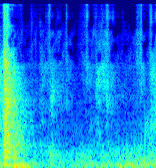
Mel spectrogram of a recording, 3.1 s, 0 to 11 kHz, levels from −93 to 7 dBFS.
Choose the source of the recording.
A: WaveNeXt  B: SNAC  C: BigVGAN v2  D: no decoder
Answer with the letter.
A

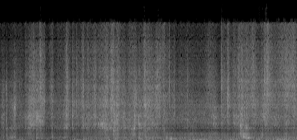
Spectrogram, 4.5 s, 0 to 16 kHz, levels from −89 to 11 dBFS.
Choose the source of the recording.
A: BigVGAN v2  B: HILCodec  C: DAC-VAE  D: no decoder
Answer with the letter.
C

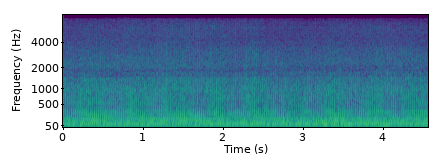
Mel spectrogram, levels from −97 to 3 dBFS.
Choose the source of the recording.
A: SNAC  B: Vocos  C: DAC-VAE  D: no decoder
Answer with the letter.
D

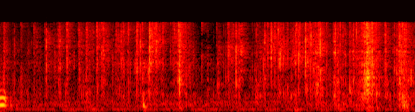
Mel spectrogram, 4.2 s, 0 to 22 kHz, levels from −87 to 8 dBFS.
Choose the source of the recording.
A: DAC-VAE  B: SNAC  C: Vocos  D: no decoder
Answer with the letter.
D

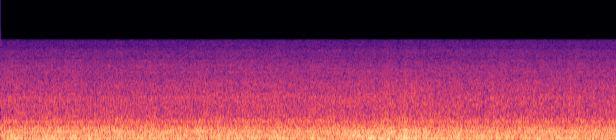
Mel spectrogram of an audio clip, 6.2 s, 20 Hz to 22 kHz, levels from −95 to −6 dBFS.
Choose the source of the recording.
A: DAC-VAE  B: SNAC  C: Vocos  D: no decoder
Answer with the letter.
D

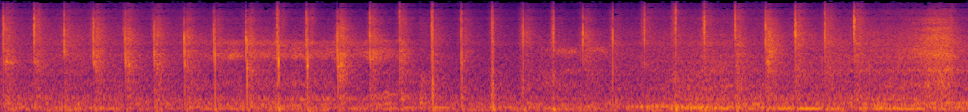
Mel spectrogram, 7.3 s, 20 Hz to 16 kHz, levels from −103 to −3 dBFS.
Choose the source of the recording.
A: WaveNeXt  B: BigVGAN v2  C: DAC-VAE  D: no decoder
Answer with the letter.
C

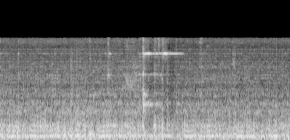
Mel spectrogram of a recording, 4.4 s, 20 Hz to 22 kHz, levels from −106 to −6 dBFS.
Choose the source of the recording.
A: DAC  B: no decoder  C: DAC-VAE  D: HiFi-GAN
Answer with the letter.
D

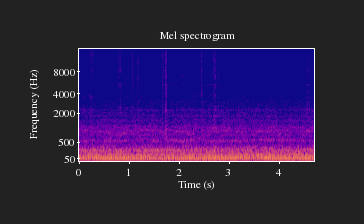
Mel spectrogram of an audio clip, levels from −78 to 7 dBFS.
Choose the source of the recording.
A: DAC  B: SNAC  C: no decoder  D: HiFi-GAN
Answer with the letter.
B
